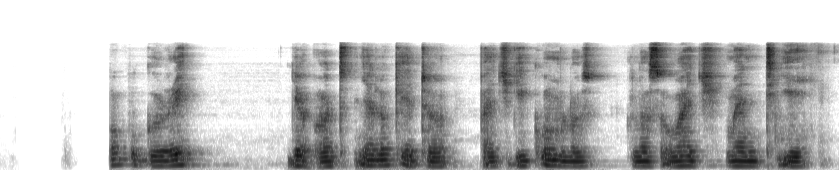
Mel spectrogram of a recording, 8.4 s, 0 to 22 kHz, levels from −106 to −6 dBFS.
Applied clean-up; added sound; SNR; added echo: neural mask model DeepFilterNet 3.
